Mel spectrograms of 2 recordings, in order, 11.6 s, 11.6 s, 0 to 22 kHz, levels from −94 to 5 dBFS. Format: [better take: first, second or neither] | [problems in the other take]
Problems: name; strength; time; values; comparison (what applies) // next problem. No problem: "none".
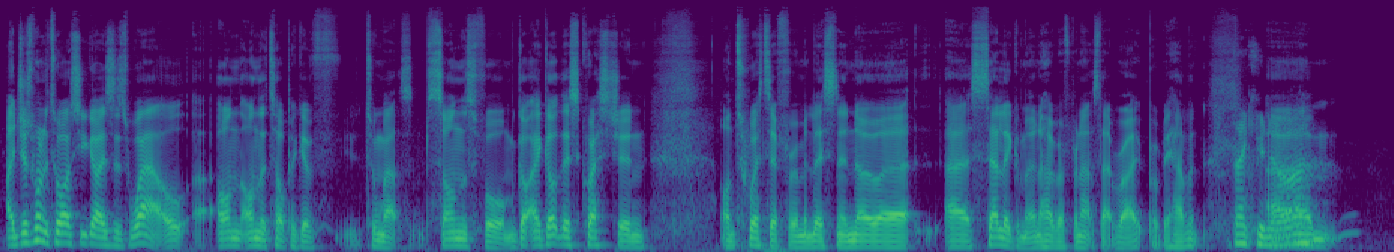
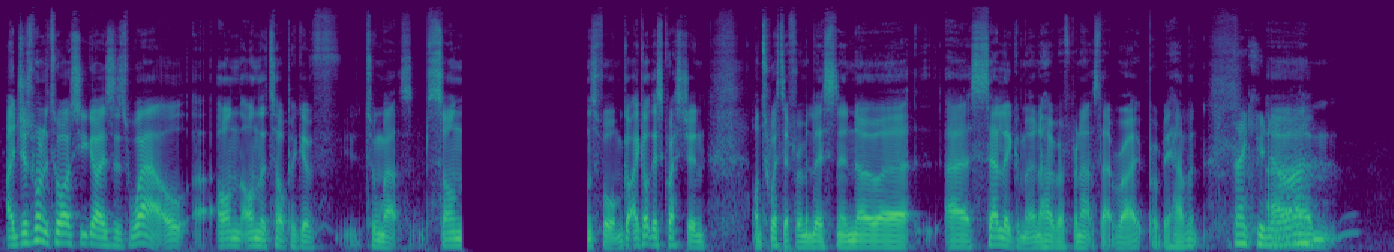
first | audio freezing; at 4 s for 1 s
